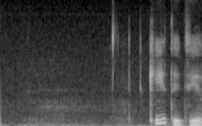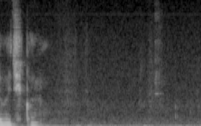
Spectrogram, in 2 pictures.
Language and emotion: Russian, sad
